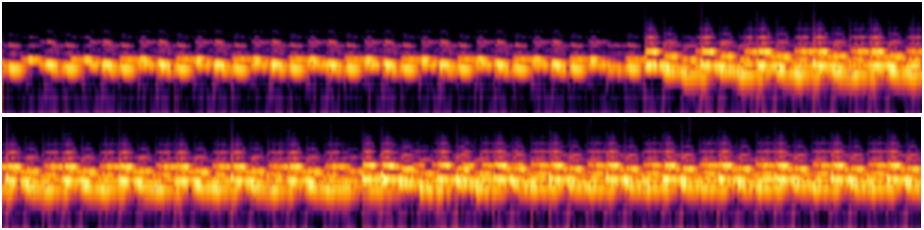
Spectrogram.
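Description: MOK MiniRazze software synthesizer playing its "Cosmos" preset: a fast, evenly repeating pattern of synth notes. At about four seconds in it gets fuller and louder as lower notes join, and the pattern shifts again a few seconds later.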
